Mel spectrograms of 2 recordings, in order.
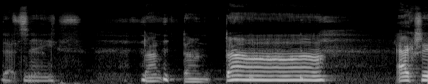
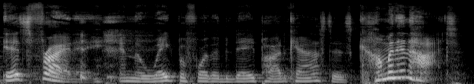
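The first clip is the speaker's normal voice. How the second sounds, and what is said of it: Dramatic movie trailer announcer voice. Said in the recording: “movie trailer voice”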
